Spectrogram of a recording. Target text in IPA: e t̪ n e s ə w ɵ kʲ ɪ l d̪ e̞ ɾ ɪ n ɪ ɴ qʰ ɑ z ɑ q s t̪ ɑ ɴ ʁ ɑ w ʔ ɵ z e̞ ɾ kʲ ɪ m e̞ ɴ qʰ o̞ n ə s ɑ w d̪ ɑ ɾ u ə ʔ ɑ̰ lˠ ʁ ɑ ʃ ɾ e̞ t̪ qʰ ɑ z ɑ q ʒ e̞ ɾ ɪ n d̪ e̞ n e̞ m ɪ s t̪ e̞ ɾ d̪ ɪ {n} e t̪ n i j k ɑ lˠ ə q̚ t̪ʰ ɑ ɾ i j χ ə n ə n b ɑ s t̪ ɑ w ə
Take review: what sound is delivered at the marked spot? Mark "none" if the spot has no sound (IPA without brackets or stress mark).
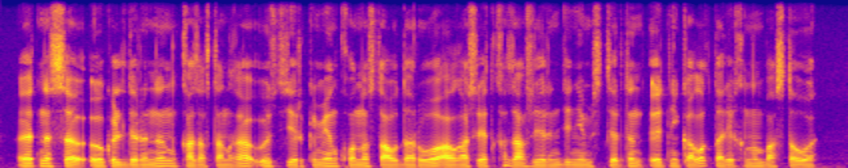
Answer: ŋ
